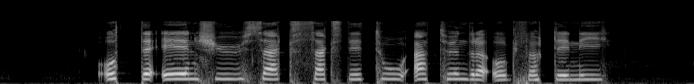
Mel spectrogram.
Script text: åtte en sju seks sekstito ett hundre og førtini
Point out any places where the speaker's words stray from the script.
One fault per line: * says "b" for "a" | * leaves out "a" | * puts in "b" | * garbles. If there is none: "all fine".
all fine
